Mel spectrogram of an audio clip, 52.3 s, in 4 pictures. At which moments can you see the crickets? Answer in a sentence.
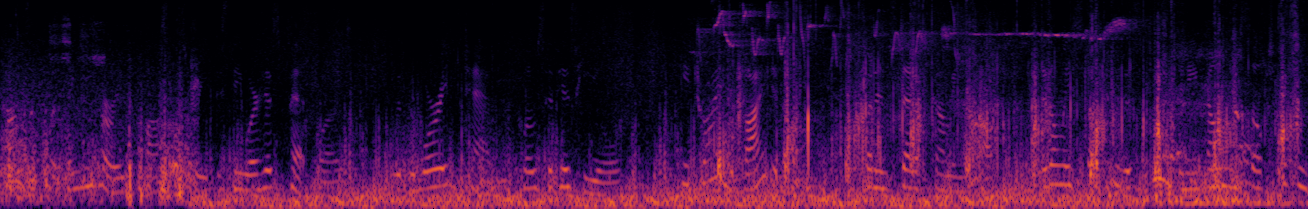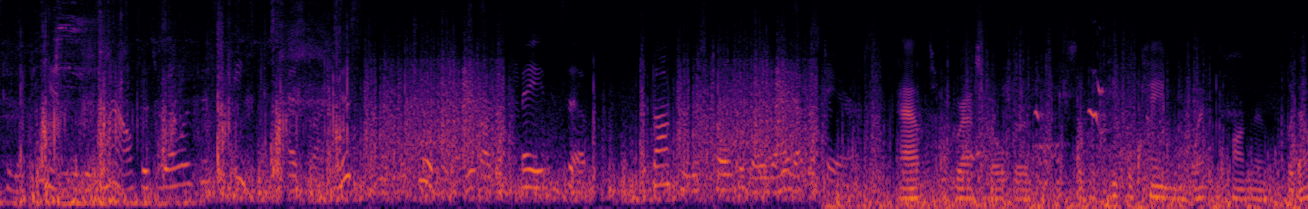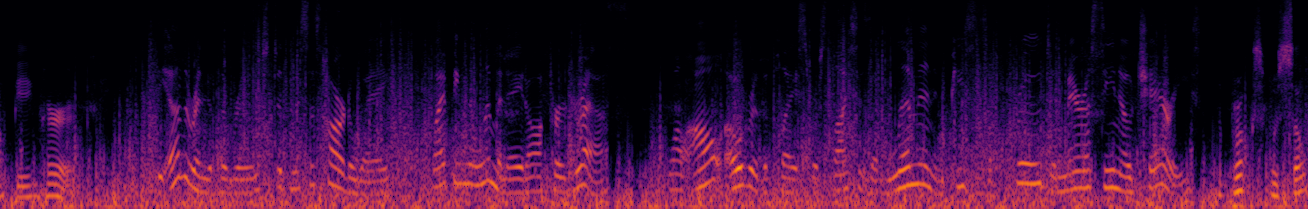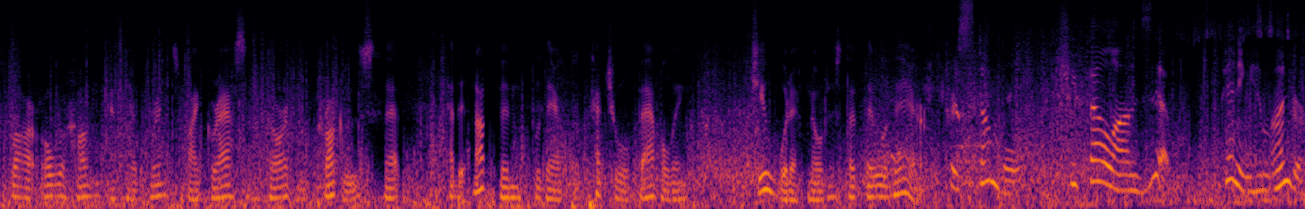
The crickets can't be heard in this clip.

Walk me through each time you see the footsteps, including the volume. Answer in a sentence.
The footsteps can be heard from 7.0 to 16.8 s, at a steady volume.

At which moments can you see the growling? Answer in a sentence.
The growling can be heard from 11.6 to 12.6 s, from 22.6 to 24.6 s and from 48.0 to 49.4 s.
